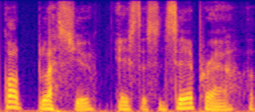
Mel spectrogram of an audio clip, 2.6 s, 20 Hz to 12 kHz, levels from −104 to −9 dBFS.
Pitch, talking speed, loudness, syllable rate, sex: 115 Hz, 190 wpm, -18 LUFS, 4.8 syllables/s, male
